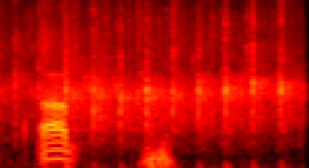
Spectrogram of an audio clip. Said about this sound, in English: Yeah, can you clap it up?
